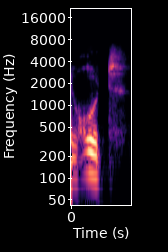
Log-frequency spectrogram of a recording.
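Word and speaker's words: רות: So if you hear this in a synagogue being said or read or chanted, it'll be Rut. But linguistically, it was probably Ruth. And of course, in the English language, it's come in as Ruth.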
